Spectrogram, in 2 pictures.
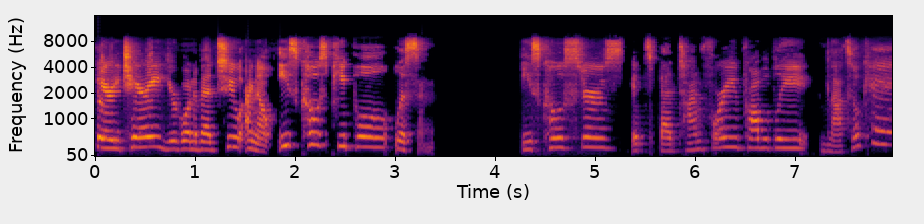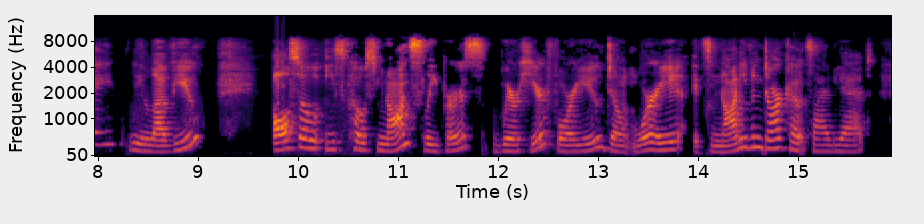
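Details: Adult woman speaking; no speech disorder.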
